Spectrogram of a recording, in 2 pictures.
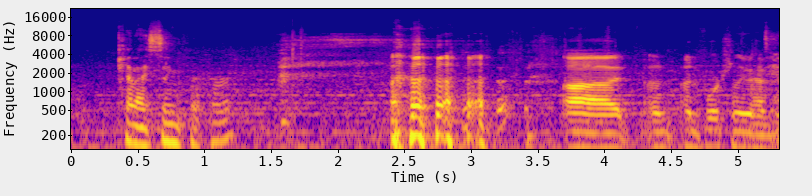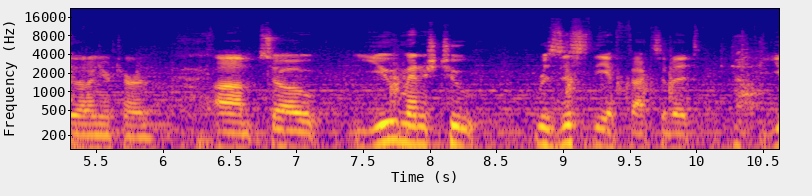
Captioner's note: laughs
